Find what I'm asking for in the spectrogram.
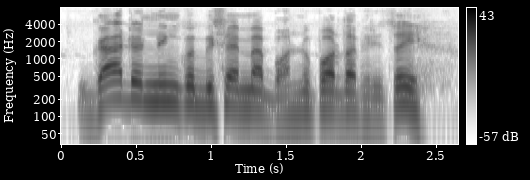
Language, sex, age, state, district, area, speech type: Nepali, male, 30-45, West Bengal, Kalimpong, rural, spontaneous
